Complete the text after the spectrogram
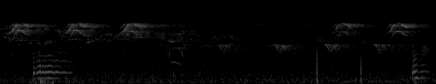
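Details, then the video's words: Icterine warbler (Hippolais icterina) singing at Salmentaka, Pälkäne, on 12 June 2017: a fast, varied medley of high, squeaky and chattering notes with a few lower nasal slurs, run together almost without pause. "Kultarinta (Hippolais icterina) laulaa"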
